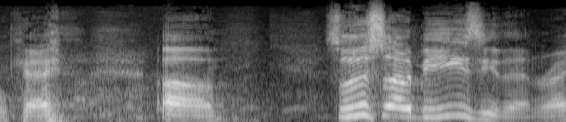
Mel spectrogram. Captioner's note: audience laughs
